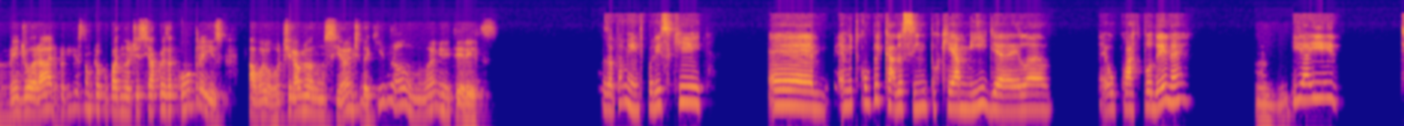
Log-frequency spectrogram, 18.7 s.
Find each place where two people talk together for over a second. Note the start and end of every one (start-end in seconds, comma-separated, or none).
none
